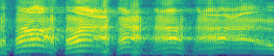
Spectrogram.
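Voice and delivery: high, loud staged cackle; loud mock laugh. Showing how loudly he laughed in the theater, cackling. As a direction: act out a big theater laugh. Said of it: "I laughed out loud".

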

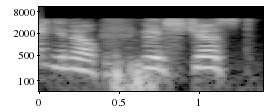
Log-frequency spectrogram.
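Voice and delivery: normal talking voice

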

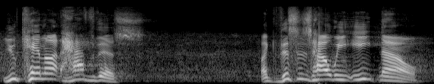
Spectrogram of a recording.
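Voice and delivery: hammed-up desperate plea, loud and high; mock desperation. Comically defending the last toaster.

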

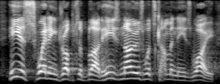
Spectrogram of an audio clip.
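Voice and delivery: ordinary talk

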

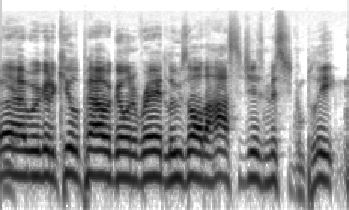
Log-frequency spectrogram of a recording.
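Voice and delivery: high, loud mock action-movie agents; gung-ho FBI agents. FBI agents announcing their raid plan, loud mock bravado. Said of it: "they're all like".

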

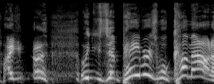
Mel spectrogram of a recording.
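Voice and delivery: high-pitched mock sputtering; flustered. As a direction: imitate a flustered man blurting an objection. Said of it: "he's getting really flustered".

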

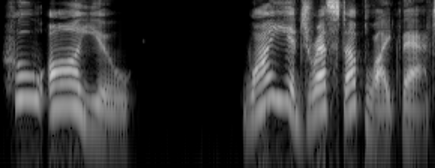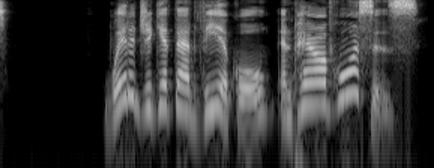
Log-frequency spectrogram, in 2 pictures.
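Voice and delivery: sharp, rising demands; interrogating. A narrator's reading. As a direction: grill him with questions. Official interrogates Cole.

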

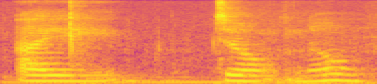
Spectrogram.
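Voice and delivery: soft, halting mock bewilderment; quietly lost for an answer; stumped hesitation. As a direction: leave long gaps, as if drawing a blank. Retelling being stumped by a question.

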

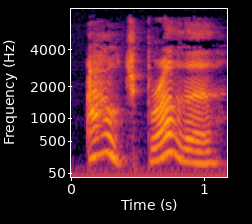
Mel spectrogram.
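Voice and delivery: slow, hammed-up wounded cry; theatrically wounded, half joking; mock hurt. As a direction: play the mock-offended brother. Bord clutched his chest.

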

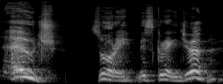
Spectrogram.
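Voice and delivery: high yelp, then quick apology; a loud startled ouch easing into apology. A narrator's reading. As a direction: cry out, then say sorry. Professor slips, grabs student, apologises.

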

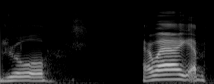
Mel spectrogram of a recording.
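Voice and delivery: badly faked Australian accent; playful, shaky stab at Australian; attempted Australian accent. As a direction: have a clumsy go at an Australian accent. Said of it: "If I could do a good Australian".

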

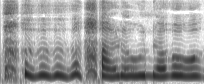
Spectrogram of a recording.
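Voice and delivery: very slow, high, trembling "I don't know"; mock a frightened character; scared wide-eyed. Mocking a scared movie character, slow and high. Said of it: "all wide-eyed and all".

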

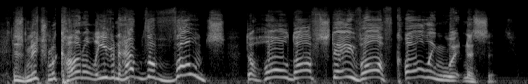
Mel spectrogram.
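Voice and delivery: very high, hyped-up questioning; mock suspense. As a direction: send the question soaring in mock drama. Mocking the breathless Senate drama.

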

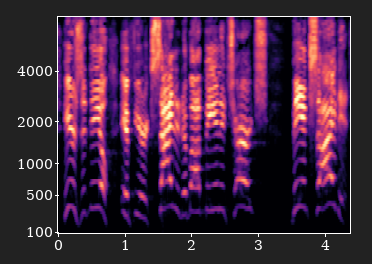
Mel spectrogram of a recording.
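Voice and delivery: high, loud preaching burst; rally the church to get excited; full-voiced revival preaching; fiery preaching.

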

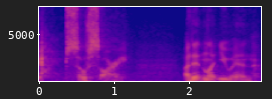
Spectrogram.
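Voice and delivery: soft, whispered, teary apology; hushed and near tears, ashamed; tearful apology. Retold or imitated. Retold neighbour apologising in tears.

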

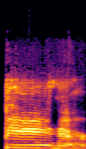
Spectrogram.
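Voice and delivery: high, drawn-out bellow for beer; mock scream. Giant waking in the back seat to his driver, mock scream. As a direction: roar it out, imitating a demanding giant. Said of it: "He screams".

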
